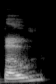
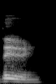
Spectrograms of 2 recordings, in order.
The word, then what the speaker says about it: Boon: so this is uh it's actually pronounced bone i didn't learn that till i met frank boone and called him frank boone and he gave me that um i'm assuming brad's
